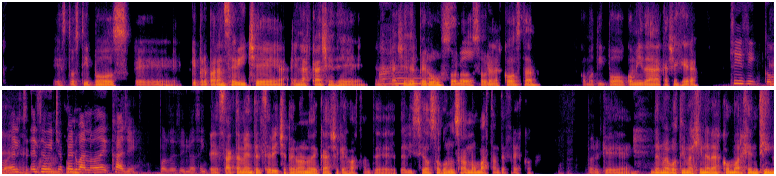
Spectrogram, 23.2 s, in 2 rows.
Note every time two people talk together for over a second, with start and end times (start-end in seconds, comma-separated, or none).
5.7-7.0, 11.5-12.8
